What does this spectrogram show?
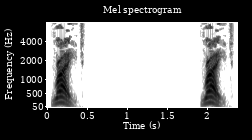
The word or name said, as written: right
